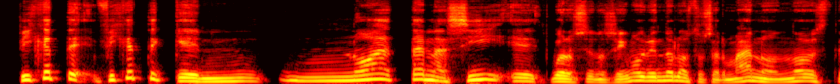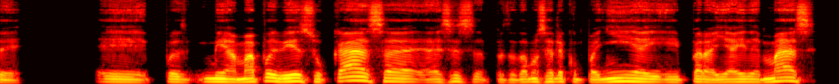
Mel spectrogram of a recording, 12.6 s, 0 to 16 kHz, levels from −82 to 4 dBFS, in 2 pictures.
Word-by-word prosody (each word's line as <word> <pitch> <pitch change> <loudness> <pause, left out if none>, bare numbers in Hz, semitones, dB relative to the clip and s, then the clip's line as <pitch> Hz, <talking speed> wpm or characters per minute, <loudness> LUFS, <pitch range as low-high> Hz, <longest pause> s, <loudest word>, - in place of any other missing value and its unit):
Fíjate, 225 +4 +2
fíjate 235 +3 -1
que 150 -1 +3
n 135 +2 +1
n 130 - -15
no 170 +3 +1
a 230 -2 +2
tan 205 +1 +1
así, 195 +7 +3
eh, 145 -5 -2
bueno, 130 -2 +3
sí 115 +2 -2
nos 110 -2 -4
seguimos 125 - 0
viendo 165 +1 +2
nuestros 130 -10 -2
hermanos, 115 +3 -1
¿no? 145 +5 -1
Este, 100 -8 -6 0.5
eh, 115 -4 -4
pues, 115 -3 -4
mi 125 +2 +1
mamá, 120 +2 +2
pues, 145 -2 +1
vive 135 +2 +4
en 140 - +2
su 120 -4 -2
casa, 140 -8 +2
a - - -4
veces, 115 0 -3
pues, 105 - -11
tratamos 115 +3 -3
de 125 - -3
hacerle 130 +1 -1
compañía 125 +5 0
y 115 - +1
y 110 - -4
ir 105 - -7
para 115 -1 -1
allá 110 +2 -1
y 115 - 0
demás, 130 +6 +1
130 Hz, 200 wpm, -22 LUFS, 115-165 Hz, 0.5 s, vive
